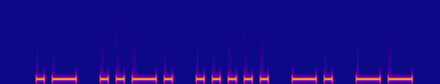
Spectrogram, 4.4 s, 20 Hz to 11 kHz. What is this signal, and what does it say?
Morse code, heard as a keyed tone, about 15 wpm, 700 Hz. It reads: AF5NM
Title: USA Call Signs - 5 Characters - Repeated 2x - 15wpm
